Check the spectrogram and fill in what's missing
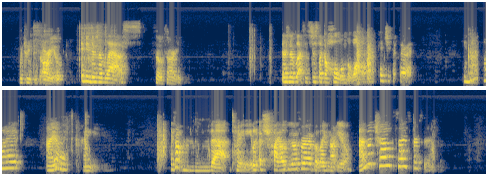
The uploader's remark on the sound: The Shitty Audio Episode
